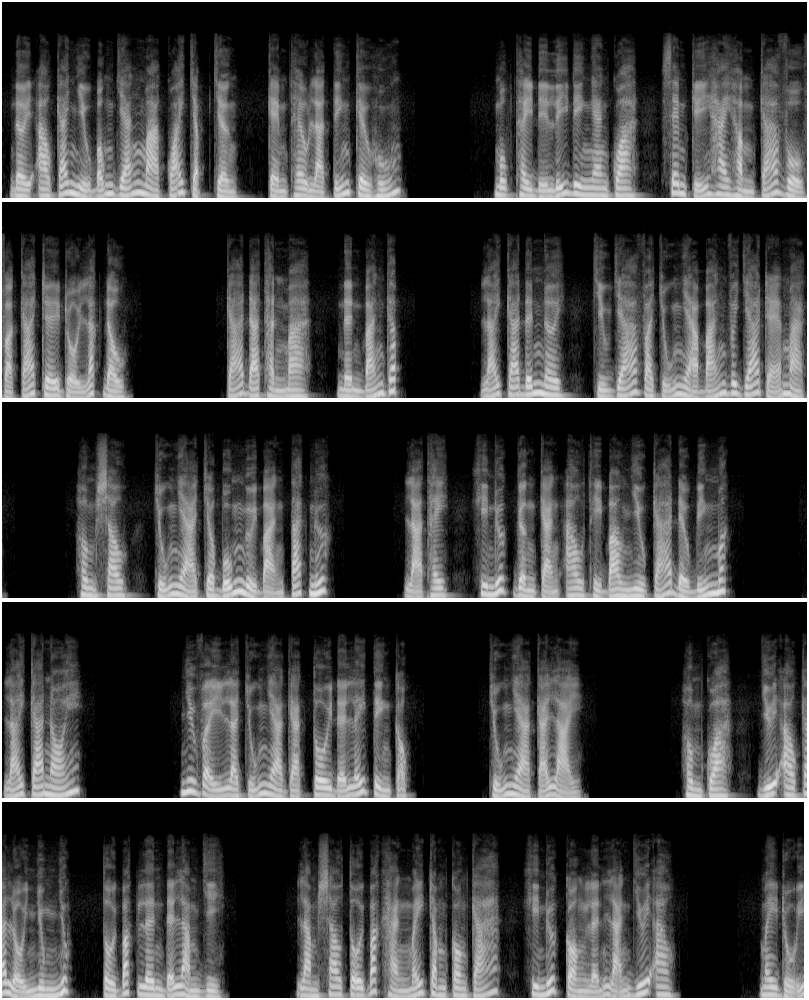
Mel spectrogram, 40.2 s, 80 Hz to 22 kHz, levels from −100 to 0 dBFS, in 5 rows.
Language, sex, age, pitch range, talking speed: Vietnamese, male, 20-39, 115-160 Hz, 195 wpm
